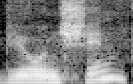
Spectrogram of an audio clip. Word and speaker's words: Bjørnskinn: You'll see that although I'm pronouncing it Bjöshin, which I'm reliably informed is the right way to do it, it's actually looks like it's written Bjorn Skin.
